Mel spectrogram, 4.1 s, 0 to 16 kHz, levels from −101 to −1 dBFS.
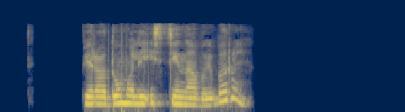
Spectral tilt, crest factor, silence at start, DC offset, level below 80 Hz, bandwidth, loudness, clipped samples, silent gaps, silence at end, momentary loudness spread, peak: -5 dB/octave; 16 dB; 0.85 s; under 0.1%; -56 dBFS; 7.8 kHz; -18 LUFS; under 0.1%; none; 1.55 s; 10 LU; -4 dBFS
